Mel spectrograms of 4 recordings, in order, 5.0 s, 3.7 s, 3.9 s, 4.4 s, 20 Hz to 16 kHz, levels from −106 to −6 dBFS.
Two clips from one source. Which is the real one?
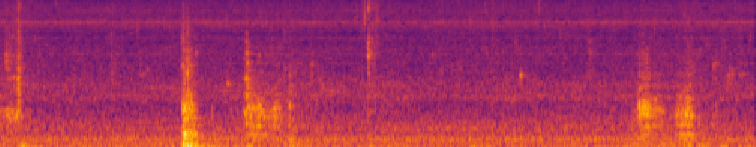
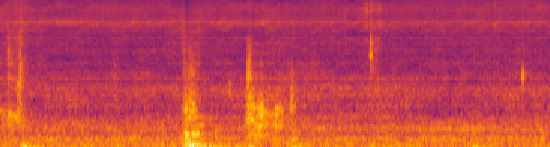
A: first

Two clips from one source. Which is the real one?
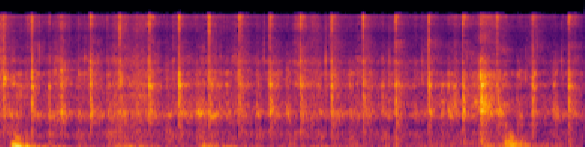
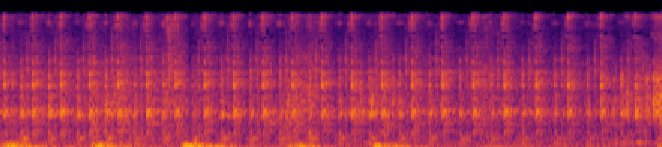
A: second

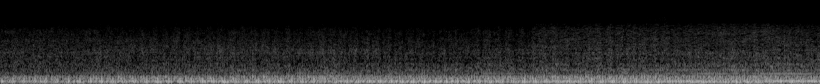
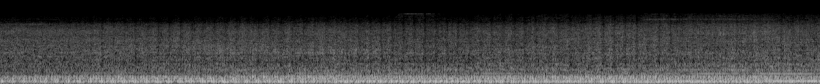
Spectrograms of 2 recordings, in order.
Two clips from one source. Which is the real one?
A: second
